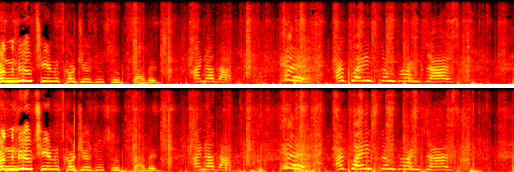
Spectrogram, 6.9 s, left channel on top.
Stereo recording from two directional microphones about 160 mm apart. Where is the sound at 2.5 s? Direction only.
25° left (ahead or behind).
